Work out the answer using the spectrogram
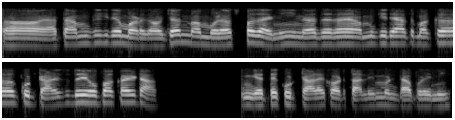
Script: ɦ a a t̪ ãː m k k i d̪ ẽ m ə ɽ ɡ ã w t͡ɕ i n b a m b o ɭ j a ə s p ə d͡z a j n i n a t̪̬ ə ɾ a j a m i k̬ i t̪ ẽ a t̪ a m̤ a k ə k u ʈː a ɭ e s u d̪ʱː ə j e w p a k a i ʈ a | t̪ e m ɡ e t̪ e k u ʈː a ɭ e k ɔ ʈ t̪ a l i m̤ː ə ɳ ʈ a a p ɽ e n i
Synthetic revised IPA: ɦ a a t̪ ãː m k k i t̪ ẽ m ə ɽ ɡ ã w t͡ɕ a n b a m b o ɭ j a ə s p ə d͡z a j n i n a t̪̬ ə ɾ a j a m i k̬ i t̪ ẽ a t̪ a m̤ a k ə k u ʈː a ɭ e s u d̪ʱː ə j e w p a k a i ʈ a | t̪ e m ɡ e t̪ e k u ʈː a ɭ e k ɔ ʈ t̪ a l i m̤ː ə ɳ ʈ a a p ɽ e n i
